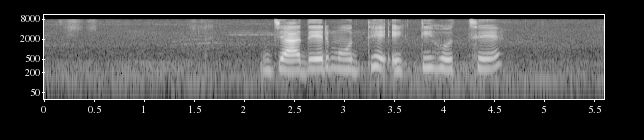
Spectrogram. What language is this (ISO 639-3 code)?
ben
